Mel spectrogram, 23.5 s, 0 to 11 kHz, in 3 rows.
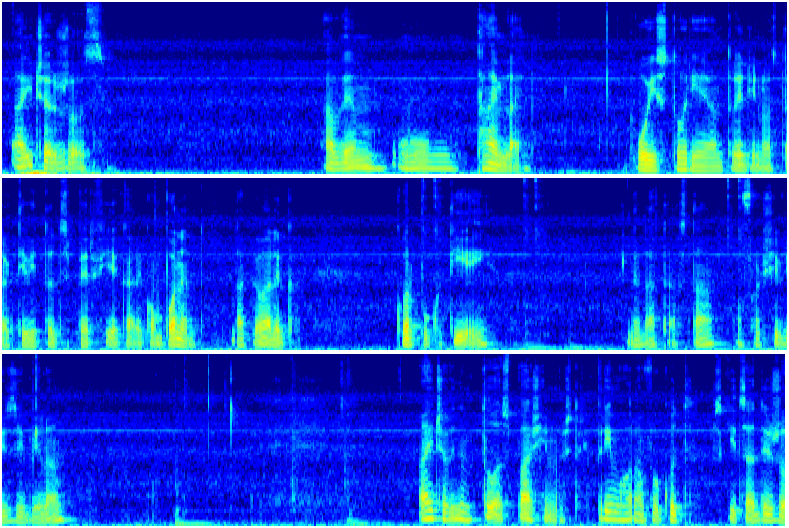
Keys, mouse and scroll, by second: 12.4 click, 17.8 shift+middle click.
